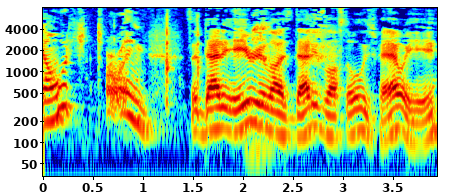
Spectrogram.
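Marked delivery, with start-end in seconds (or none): 0.2-1.1 mock high-pitched furious cry, losing control. Retelling a child tipping water onto the carpet: retelling own furious outburst. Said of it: "And I'm going nuts".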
